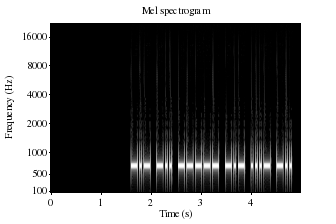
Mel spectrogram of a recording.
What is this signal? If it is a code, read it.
Morse code, heard as a keyed tone, about 27 wpm, 700 Hz. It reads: KD0KVD
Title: USA Call Signs - 6 Characters - Repeated 2x - 28wpm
